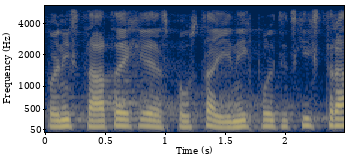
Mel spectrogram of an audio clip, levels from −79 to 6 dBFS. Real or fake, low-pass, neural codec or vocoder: real; 5.4 kHz; none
